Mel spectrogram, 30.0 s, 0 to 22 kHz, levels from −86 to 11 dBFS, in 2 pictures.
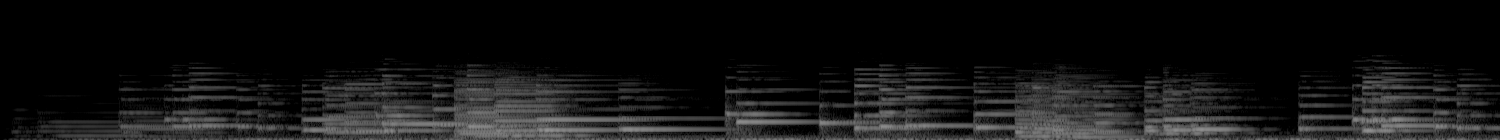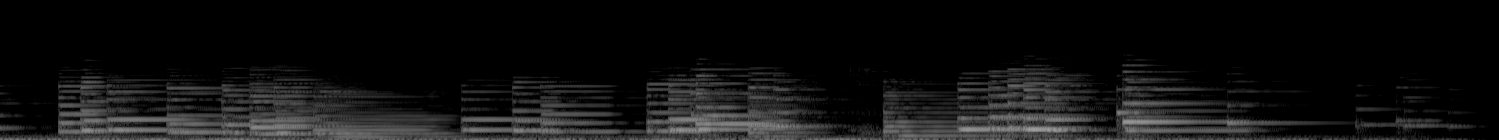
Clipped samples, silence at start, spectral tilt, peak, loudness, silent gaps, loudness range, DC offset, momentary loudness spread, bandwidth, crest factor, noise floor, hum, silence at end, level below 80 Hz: under 0.1%; 0.45 s; -9 dB/octave; -24 dBFS; -41 LUFS; none; 7 LU; under 0.1%; 17 LU; 4.6 kHz; 18 dB; -69 dBFS; none; 0.4 s; -62 dBFS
